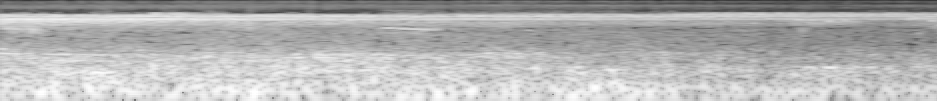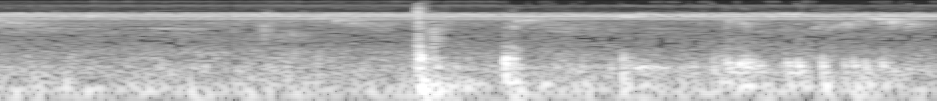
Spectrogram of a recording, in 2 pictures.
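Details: Cicadas, among Wisconsin's largest insects, hold a steady, high, shimmering buzz in late summer, calling to communicate, over a low outdoor rumble.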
